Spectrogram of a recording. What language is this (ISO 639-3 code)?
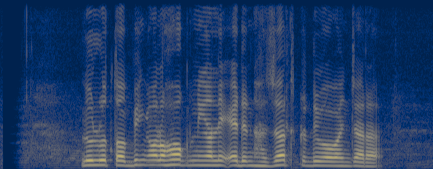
sun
